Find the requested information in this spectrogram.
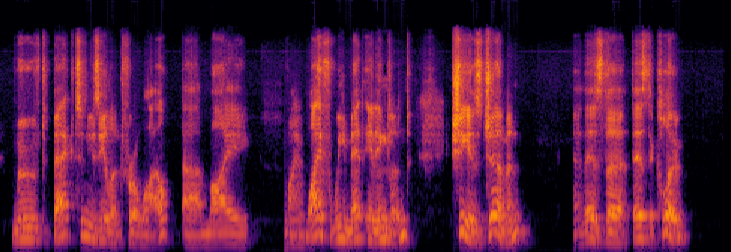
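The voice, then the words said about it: Mixed New Zealand and English accent. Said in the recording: “My accent, funnily enough, has always sounded a little weird to wherever I'm from ... my accent went on a bit of a walkabout tour ... how I sound kind of throws a lot of people”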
